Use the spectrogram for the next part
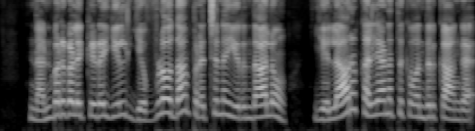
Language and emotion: Tamil, happy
